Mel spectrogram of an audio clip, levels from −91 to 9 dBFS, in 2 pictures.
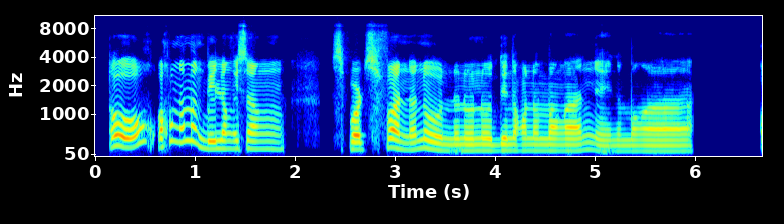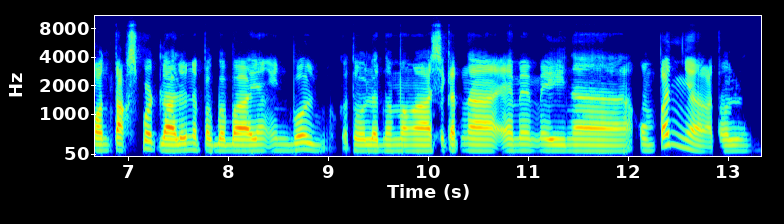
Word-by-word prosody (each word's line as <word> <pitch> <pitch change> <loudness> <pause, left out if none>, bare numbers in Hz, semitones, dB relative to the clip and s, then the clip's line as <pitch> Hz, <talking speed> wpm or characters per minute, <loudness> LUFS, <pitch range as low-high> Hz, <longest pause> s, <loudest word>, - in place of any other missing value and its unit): Oo, 245 +7 +3
ako - - -1
naman 350 - -2
bilang 180 0 -1
isang, 180 -2 -5 0.5
sport's 170 -1 +1
fan, 195 -6 +2
ano 170 -2 -1
nanonood 140 0 -4
din 145 0 -2
ako 140 - -5
ng 140 0 -6
mga 140 0 -2
ano, 165 - -11
eh, 125 - -8
ng 130 0 -10
mga 130 0 -4 1.1
contact 145 +1 +3
sport. 180 -2 0
Lalo 140 +1 +8
na 155 -1 -4
pag 140 -2 -3
babae 135 0 +5
ang 140 - -7
involved 140 +1 -2 0.2
katulad 135 -1 -2
ng 135 0 -5
mga 135 0 +1 0.2
sikat 140 - -1
na 135 -2 +3
MMA 140 -1 -3 0.2
na 135 0 +1 0.5
kumpanya 165 - -1
katulad 130 +1 -6
140 Hz, 155 wpm, -26 LUFS, 135-175 Hz, 1.1 s, Lalo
